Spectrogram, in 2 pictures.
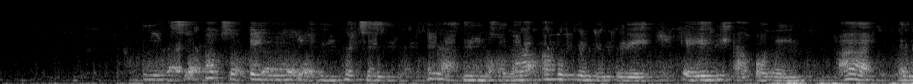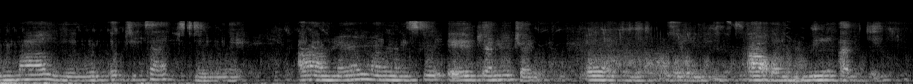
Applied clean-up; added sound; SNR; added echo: neural separator model SepFormer DNS4.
